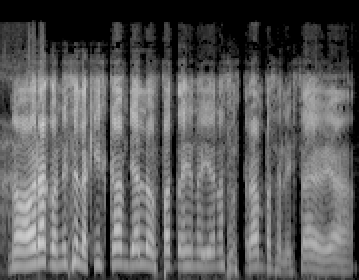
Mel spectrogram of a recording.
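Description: A Peruvian man co-hosting a relaxed football live stream. His voice sits high and he reads out viewer messages with quick, joking remarks. The sound is dry and close. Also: smooth, no room sound. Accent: Peruvian Spanish. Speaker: co-host reading live chat. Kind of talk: casual live-stream chat.

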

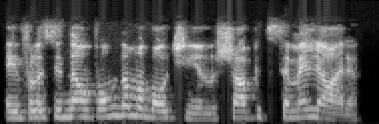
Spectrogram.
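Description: A Brazilian woman with a Brazilian Portuguese accent, a guest in an interview, tells a personal story in a somewhat high voice at a racing pace. She sounds breathless, keeps restarting sentences and acts out quoted dialogue. The lo-fi recording is dull, with no echo.

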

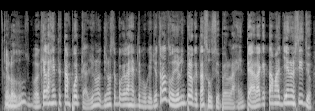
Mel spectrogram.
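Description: A man with a Puerto Rican accent chatting casually on a podcast, animated and swearing freely, slipping English into his Spanish. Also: high-pitched, racing, vocal fry. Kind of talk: casual chat.

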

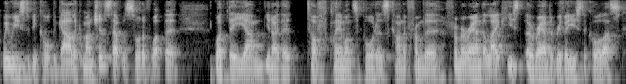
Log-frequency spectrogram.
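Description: A middle-aged Australian man with a fairly low voice talks loosely through a podcast interview. He wanders, hesitates and corrects himself mid-sentence. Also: a little mellow. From Western Australia. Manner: rambling, self-correcting, thinks aloud with frequent hesitations. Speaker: podcast guest. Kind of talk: casual conversational interview.

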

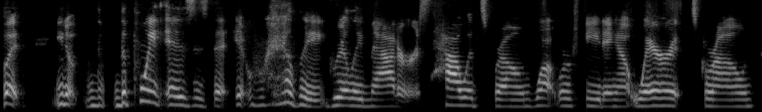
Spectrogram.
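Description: A woman's voice: medium pitch, a little slow, hardly any pauses, no room sound, highs cut off. This is a woman from Oklahoma chatting as a podcast guest. She tells stories with energy and slips into voices for the people she quotes. The sound is dry and close to the mic. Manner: animated storyteller, acts out quotes. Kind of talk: casual podcast chat.

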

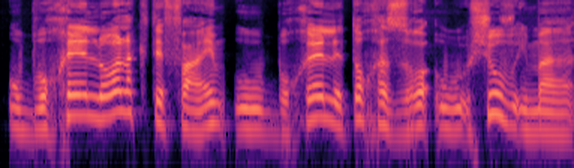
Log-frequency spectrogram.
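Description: Animated rambling man in dry studio. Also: a little high, dry recording. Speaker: podcast co-host. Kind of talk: casual TV-recap podcast chat.

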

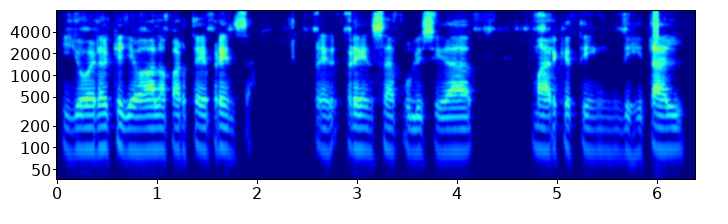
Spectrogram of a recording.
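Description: A middle-aged man with a Venezuelan accent, telling his story as a podcast guest in a relaxed, rambling way with many fillers and restarts. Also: low voice, a little slow, no room sound. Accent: Venezuelan Spanish. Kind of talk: casual conversational storytelling. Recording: dull lo-fi recording.

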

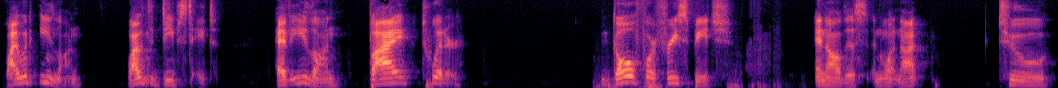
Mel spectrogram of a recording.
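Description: An earnest man talks politics in a casual chat, circling back over his points and firing off rhetorical questions. His voice sits at an ordinary middle pitch. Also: very animated, slow pace, pauses often, a bit bright. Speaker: podcast co-host.

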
